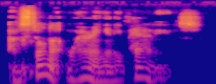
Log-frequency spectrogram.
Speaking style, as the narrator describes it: said softly

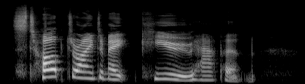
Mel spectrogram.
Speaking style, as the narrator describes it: Fern had laughed once

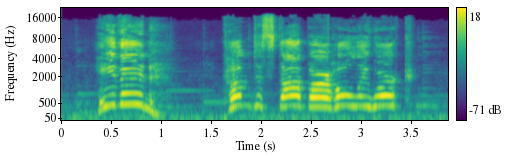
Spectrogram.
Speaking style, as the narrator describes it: he yells

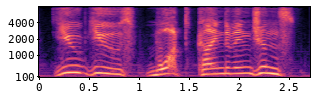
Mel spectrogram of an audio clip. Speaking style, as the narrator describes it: the incredulous shout

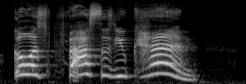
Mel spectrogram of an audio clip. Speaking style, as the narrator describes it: A man ... he yelled with fright

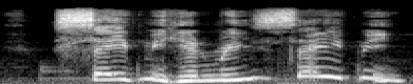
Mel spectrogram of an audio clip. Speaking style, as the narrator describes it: the poor woman cried

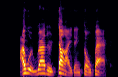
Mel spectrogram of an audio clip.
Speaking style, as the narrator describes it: he shouted

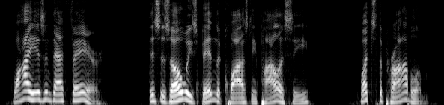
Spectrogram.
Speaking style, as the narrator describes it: Very calmly, I asked her

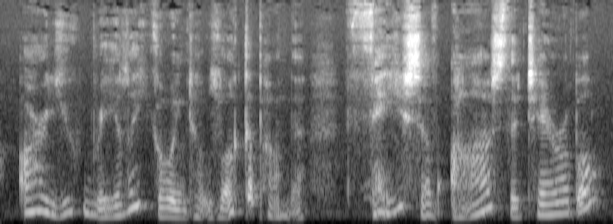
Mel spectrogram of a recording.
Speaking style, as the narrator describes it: one of them whispered

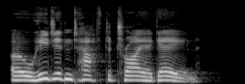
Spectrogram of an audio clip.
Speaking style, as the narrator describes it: said Parvis grimly

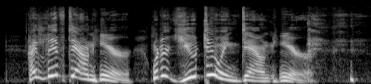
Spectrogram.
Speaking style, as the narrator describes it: Without hesitation snaps back

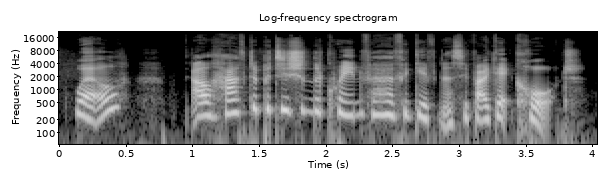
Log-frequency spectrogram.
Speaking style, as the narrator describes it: Neame said desperately

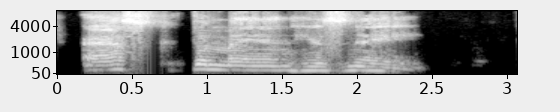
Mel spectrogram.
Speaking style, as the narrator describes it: An American colonel said sharply

